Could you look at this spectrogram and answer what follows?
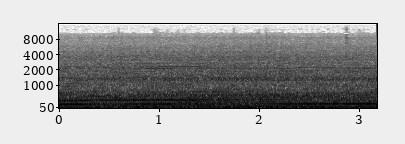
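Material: Nothing is struck.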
